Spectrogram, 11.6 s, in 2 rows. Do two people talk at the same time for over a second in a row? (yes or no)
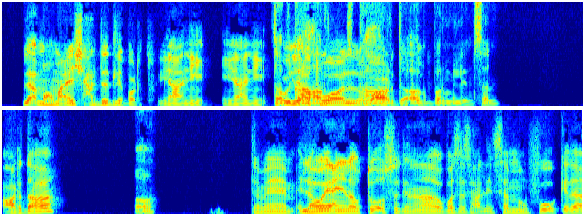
yes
